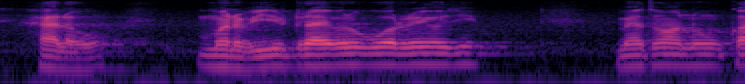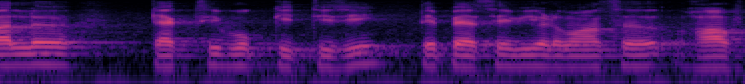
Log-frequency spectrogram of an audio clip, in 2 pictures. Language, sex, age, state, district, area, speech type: Punjabi, male, 18-30, Punjab, Shaheed Bhagat Singh Nagar, rural, spontaneous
